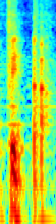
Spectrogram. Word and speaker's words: FCRA: But in FICRA, that is Foreign Contribution and Regulation Act, I am pronouncing it as FCRA, FICRA.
